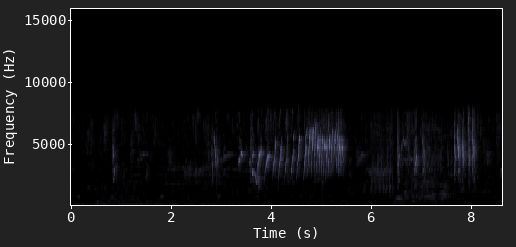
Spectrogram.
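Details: Atlantic canary song played as a lure to coax a lazy canary into singing: quiet scattered chirps, then a bright high rapid trill of buzzy, fast-repeated notes for about two seconds, followed by softer twittering over low background hum.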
